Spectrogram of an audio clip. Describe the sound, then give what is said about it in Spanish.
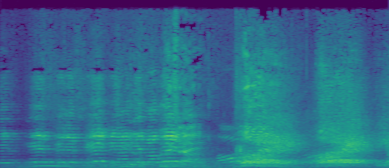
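A carnival troupe's traditional group shout: many voices chant together in a rising, rhythmic call, swelling into loud collective yells in two big bursts toward the end. “Ahí estaba el grito, tirando a lo clásico, ¿eh?”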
